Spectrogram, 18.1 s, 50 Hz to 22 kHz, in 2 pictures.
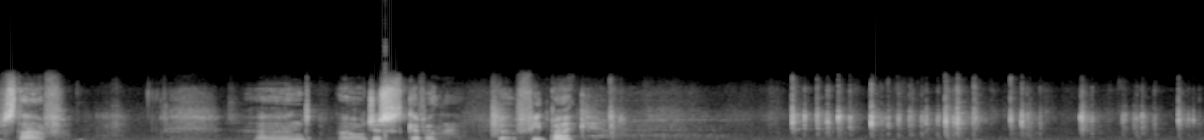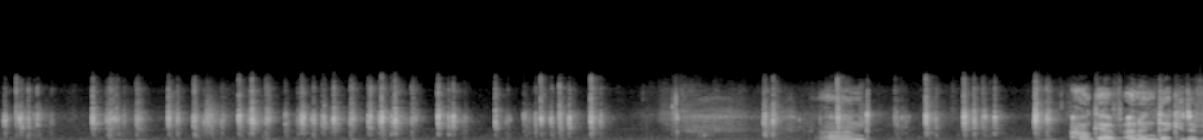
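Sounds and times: typing on computer keyboard: 0:06.0 - 0:13.6, 0:14.8 - 0:17.1.

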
